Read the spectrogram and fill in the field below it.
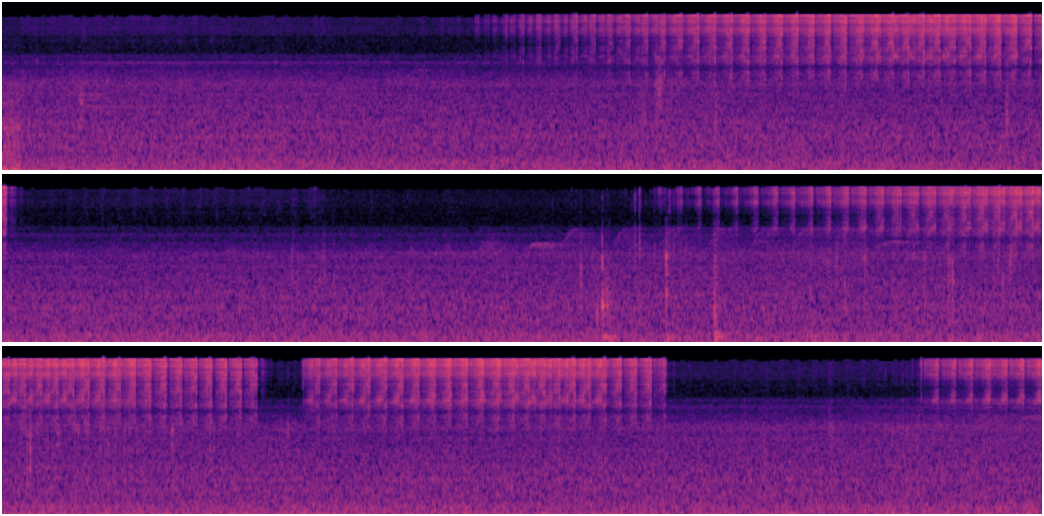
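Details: Naki-inago grasshopper in grass, a singing male scraping hind legs on wings, probably as courtship: several bursts of high, hissing, finely pulsed buzzing, each lasting a few seconds with quiet gaps between, over faint low rumble and occasional rustles.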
